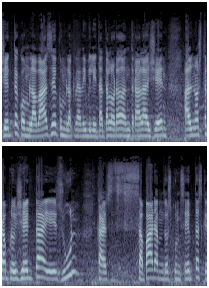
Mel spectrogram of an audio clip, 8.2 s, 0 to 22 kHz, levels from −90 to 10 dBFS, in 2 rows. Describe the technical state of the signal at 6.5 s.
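The signal at 6.5 s is intact, with no audible technical fault at that point.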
